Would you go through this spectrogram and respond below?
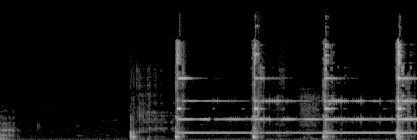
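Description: A small bell, like a bicycle bell, is struck once for each of four finished birthday cakes after a faint knock, giving four bright rings at an uneven pace, each with a ringing tail, close and alone.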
